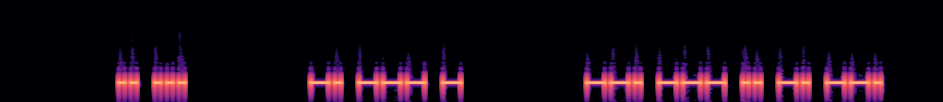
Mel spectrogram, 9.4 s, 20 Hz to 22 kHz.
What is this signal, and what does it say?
Morse code, heard as a keyed tone, about 20 wpm, 700 Hz. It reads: IS NOT GOING
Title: 3x Word-Spacing - Sets of 4 Words - 20wpm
